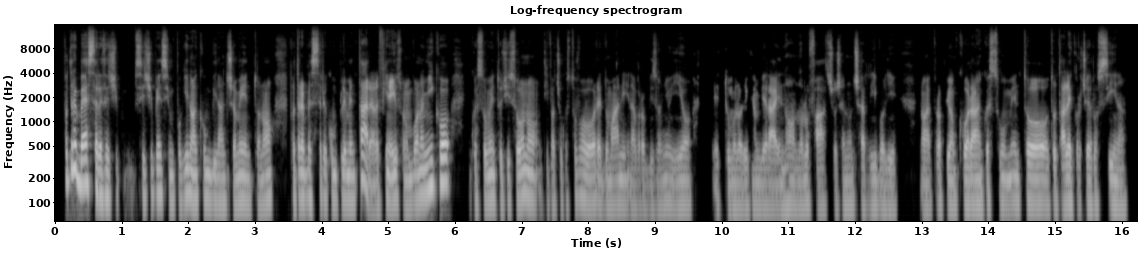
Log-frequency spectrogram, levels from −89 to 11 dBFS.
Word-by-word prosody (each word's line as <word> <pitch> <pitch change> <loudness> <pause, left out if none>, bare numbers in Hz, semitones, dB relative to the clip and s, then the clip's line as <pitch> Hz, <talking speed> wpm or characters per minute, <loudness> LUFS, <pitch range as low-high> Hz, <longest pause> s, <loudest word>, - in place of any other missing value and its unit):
potrebbe 200 -5 +8
essere, 170 -7 +7
se 120 0 0
ci 115 - -5 0.2
se 115 - -3
ci 120 +2 -2
pensi 130 -3 +1
un 105 - -4
pochino, 120 +5 +1
anche 110 0 -1
un 115 - 0
bilanciamento, 100 -2 -2
no? 110 +4 -1 0.2
Potrebbe 120 0 +2
essere 115 0 +1
complementare, 110 -3 +2
alla 90 - 0
fine 100 +4 +2
io 115 - +4
sono 95 -4 -6
un - - -2
buon 110 +3 +1
amico, 160 +7 +5
in 180 - -5
questo 100 0 -4
momento 110 -1 -1
ci 105 +3 -6
sono, 110 +1 +1
ti - - -17
faccio - - -7
questo 100 +4 -12
favore, 105 -4 0
domani 95 +2 -4
ne - - -9
avrò 85 0 -6
bisogno 85 +3 -10
io 90 +1 -4 0.3
e - - -11
tu - - -6
me 90 - -5
lo 85 - -3
ricambierai 85 -1 -1
no, 95 +2 -4
non 90 0 -6
lo 100 - -1
faccio, 90 -1 -4
cioè 90 - -7
non 95 +1 -7
ci - - -1
arrivo 90 0 -6
lì. 85 -1 -6 0.3
No, 85 -1 -3
è 85 - -6
proprio 95 - -3
ancora 95 +2 +2
in 95 - -2
questo 100 - -4
momento, 100 -1 +2
totale 100 +1 +2
crocerossina. 90 -1 -2
100 Hz, 220 wpm, -22 LUFS, 90-110 Hz, 0.3 s, potrebbe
